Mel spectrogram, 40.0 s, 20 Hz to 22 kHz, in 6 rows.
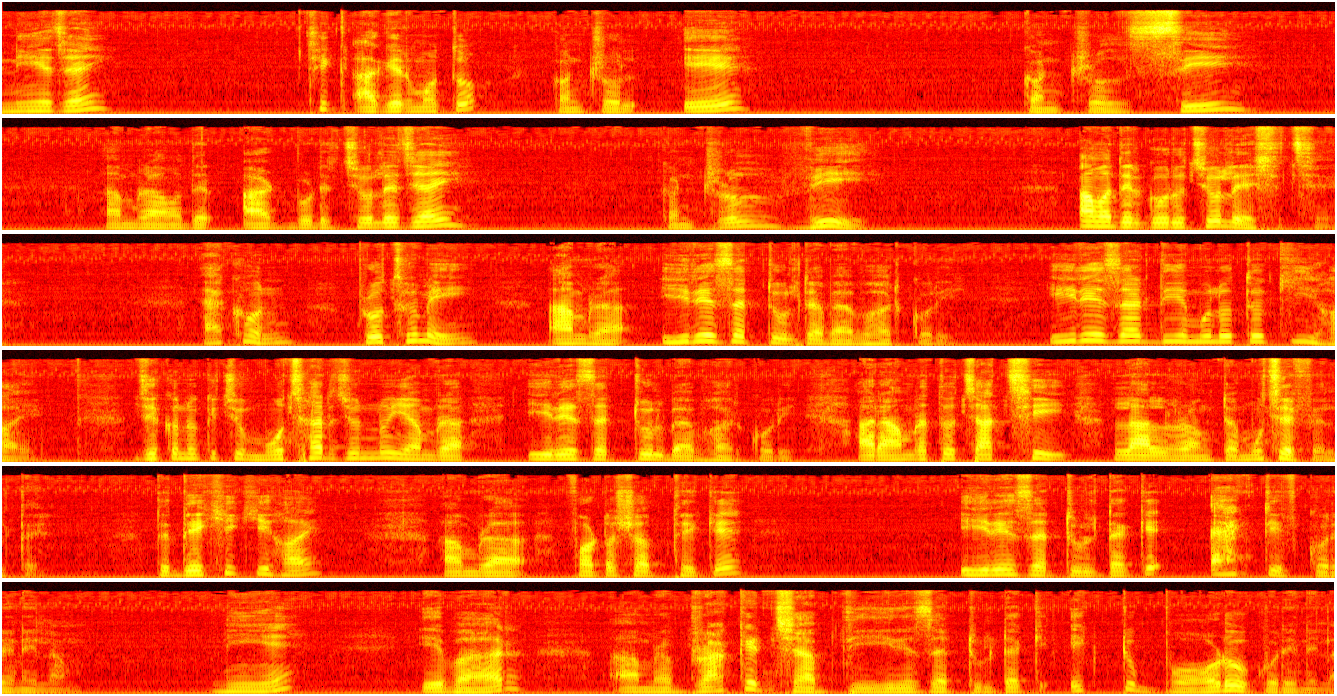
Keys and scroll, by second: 3.3 ctrl+a, 5.7 ctrl+c, 9.8 ctrl+c, 10.6 ctrl+v.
